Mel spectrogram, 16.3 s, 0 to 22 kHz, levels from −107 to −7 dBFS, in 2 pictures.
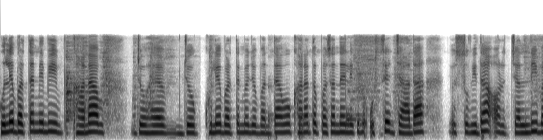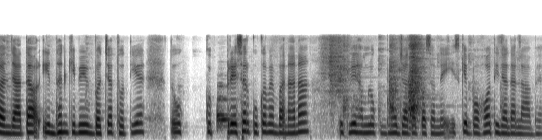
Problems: background sounds at intervals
